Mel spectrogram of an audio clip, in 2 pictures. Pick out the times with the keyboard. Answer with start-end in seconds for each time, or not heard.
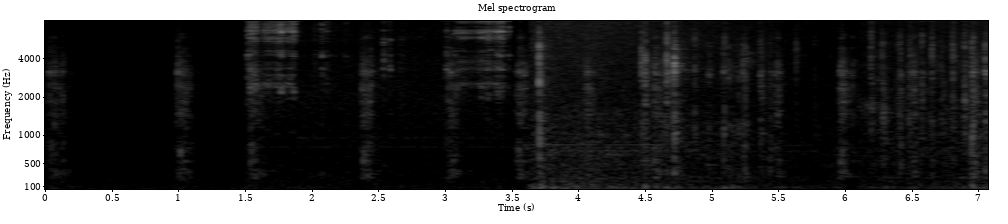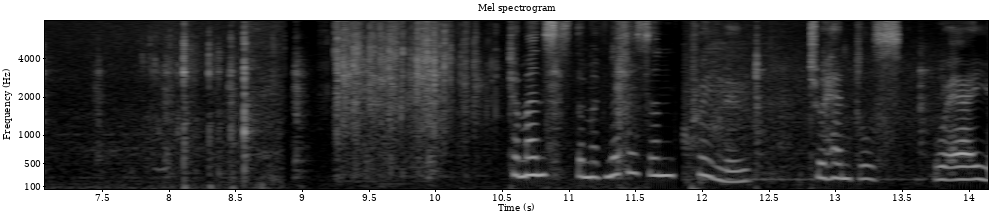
3.6-8.9.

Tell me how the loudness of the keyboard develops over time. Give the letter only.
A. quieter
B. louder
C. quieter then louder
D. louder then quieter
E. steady
C.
